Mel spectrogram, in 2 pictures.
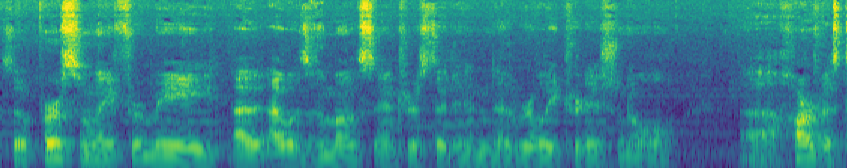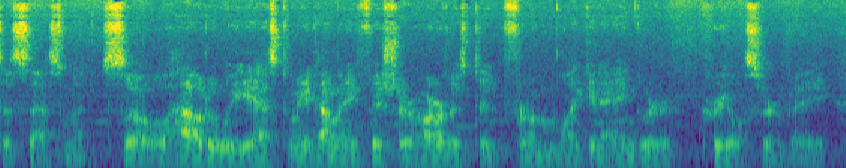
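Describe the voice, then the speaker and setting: A fisheries administrator in his forties from Northwest Ohio answers interview questions in a measured manner, pausing often and restarting sentences. His voice is low, level and gravelly, with soft music in the background.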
